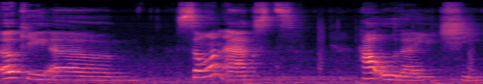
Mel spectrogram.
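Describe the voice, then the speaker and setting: A woman with a Nigerian accent at a medium pitch for a woman, very slow pace and lively intonation, with noticeable background noise and audible room echo. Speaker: vlogger. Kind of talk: casual Q&A chat.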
